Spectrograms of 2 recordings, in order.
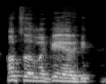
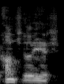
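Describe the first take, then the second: First: The word is pronounced in a careful, formal way. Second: The word is pronounced in a casual, everyday way. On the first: "as we like to say" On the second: "normally I say Consigliere"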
